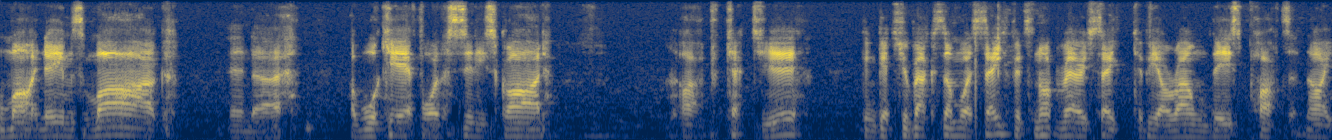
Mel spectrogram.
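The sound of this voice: A man puts on a character voice and speaks at a fairly slow pace with long, frequent pauses. Background noise is noticeable.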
